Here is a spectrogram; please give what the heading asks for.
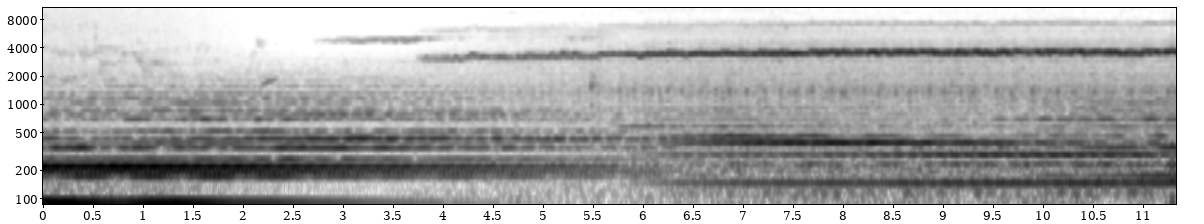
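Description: A kettle on a stove starts to whistle, its shrill tone rising in pitch then holding a loud, steady note over a low bubbling rumble of boiling water.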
